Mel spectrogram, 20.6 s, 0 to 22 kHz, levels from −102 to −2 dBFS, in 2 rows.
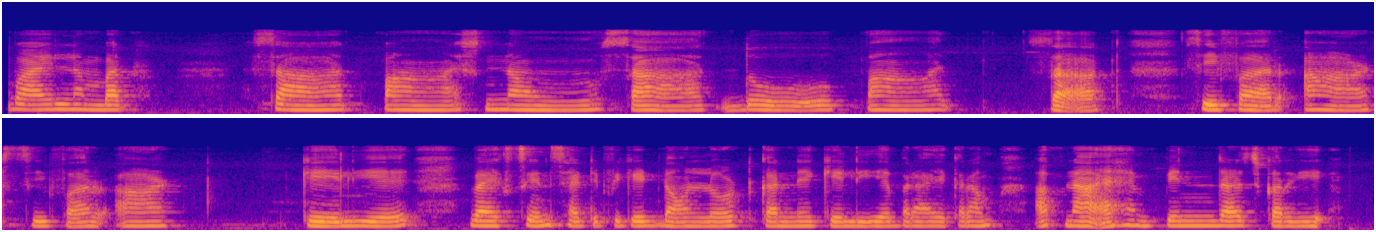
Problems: none marked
